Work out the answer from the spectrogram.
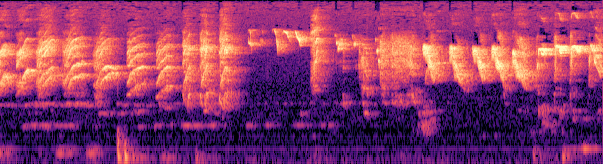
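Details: Masteran recording of a red siskin for teaching other birds: rapid, scratchy twittering phrases mixed with thin whistled notes, one dull thump near the start, and a faint constant hum.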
